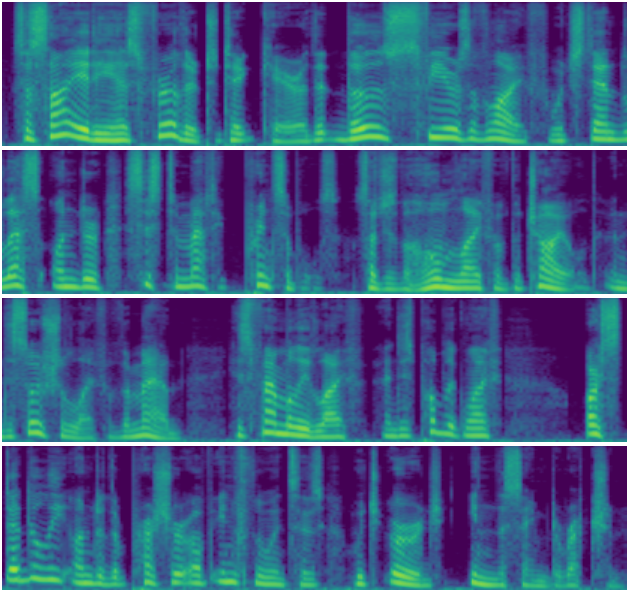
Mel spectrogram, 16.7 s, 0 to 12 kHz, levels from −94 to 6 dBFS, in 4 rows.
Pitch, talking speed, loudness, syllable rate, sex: 165 Hz, 185 wpm, -20 LUFS, 5.2 syllables/s, male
